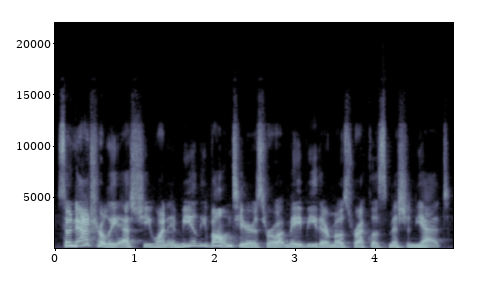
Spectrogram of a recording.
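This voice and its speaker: A woman with a low voice co-hosts a TV rewatch podcast. Her delivery is conversational and giggly, sliding into read-out recap narration. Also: fairly quick. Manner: giggly, breaks into laughter often. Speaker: podcast co-host. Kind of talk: casual TV rewatch chat with scripted recap narration.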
